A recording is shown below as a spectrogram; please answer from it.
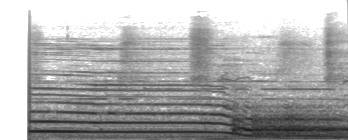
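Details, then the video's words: A German Shepherd howls on hearing an ambulance siren, giving a long, steady, tonal howl that breaks and drops lower near the end. "Pastore tedesco ambulanza ulula"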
